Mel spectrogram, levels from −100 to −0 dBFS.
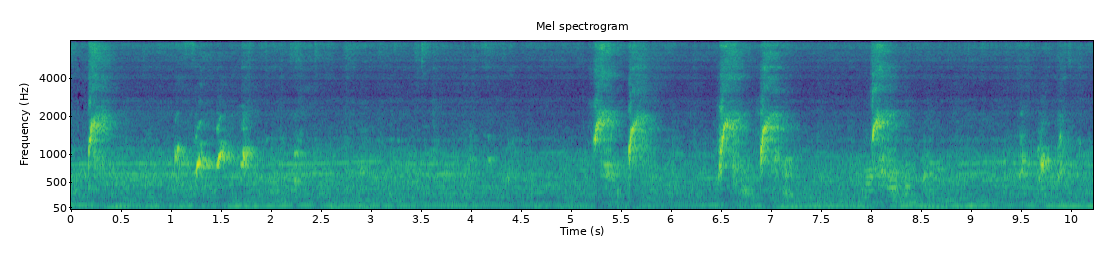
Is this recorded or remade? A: remade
